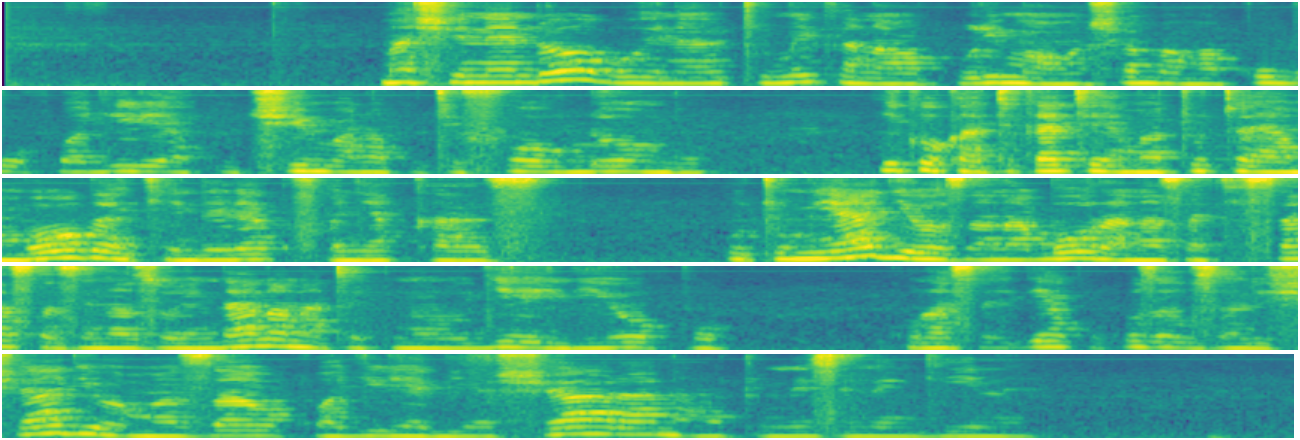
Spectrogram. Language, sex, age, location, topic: Swahili, female, 36-49, Dar es Salaam, agriculture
